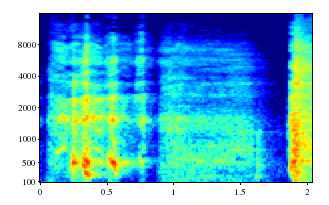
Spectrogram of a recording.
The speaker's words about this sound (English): I'm so sorry about coughing in your ear.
